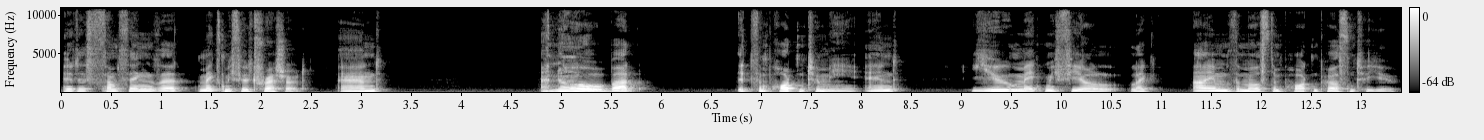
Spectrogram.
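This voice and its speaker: A man playing an affectionate, reassuring boyfriend in an intimate ASMR comfort roleplay, speaking in a gentle, coaxing, conversational way. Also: mid-range voice, lively intonation, slow. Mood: tender, earnest.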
